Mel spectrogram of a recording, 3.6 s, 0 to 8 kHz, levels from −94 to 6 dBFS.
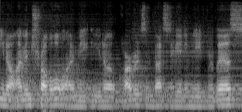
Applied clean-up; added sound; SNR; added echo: neural separator model SepFormer DNS4.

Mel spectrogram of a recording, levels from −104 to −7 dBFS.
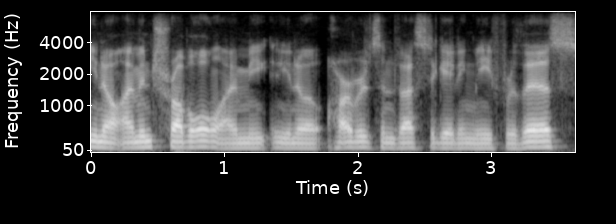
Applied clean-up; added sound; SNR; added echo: none; none; none; none.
